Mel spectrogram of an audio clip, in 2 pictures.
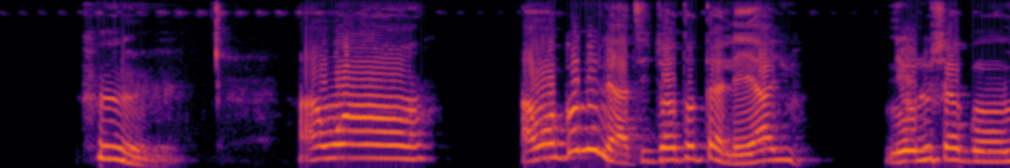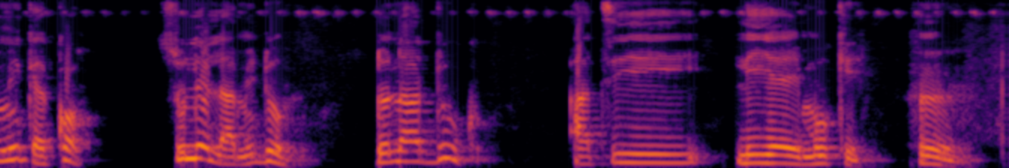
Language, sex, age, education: Yoruba, male, 15-29, tertiary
